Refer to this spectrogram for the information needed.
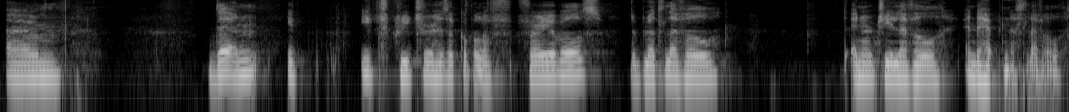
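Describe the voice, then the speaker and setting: A man's voice: high voice, little pitch movement, a little slow, long pauses, darkish tone. A young man from Belgium, a native Dutch speaker with a Belgian Dutch accent, explaining his coding project over slides and stumbling over long words. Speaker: programming channel host.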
